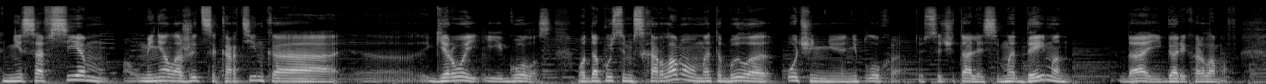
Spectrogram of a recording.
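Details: Adult male speaker; ordinary speech.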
